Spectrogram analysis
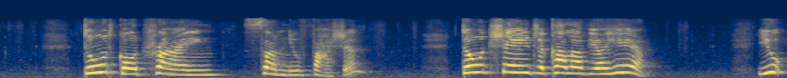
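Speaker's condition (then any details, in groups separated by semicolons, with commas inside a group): No condition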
